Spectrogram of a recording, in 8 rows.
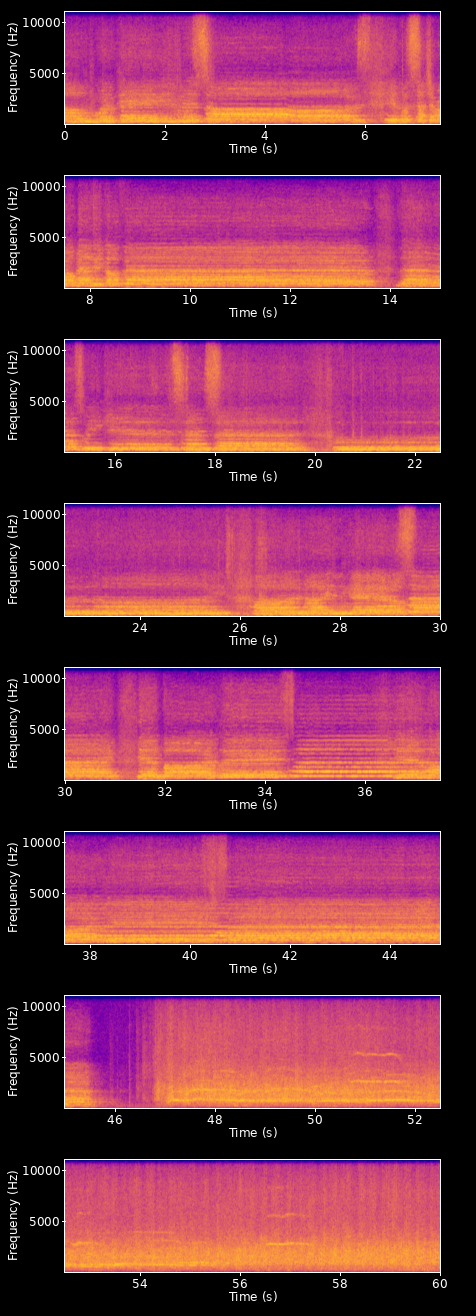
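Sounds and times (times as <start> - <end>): women's a cappella chorus singing: 0.0 - 46.0
audience applause and cheering: 46.5 - 60.0.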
